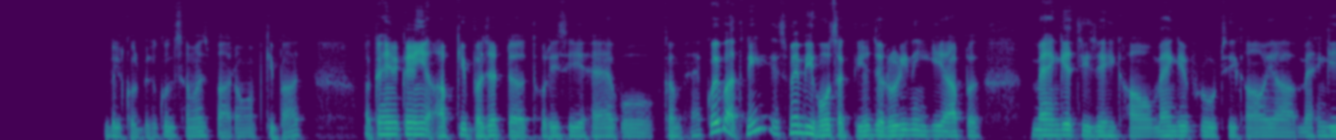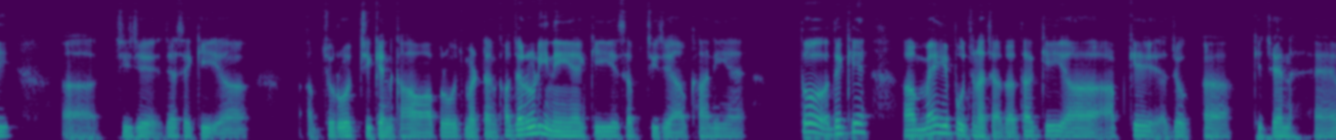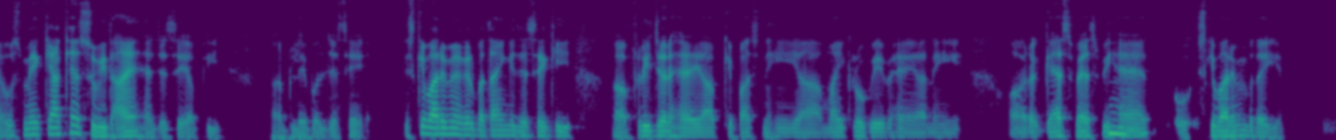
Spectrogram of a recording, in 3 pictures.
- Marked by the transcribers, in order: in English: "फ्रूट्स"; in English: "किचन"; in English: "अवेलेबल"; in English: "फ्रीज़र"; in English: "माइक्रोवेव"
- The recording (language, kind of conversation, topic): Hindi, advice, खाना बनाना नहीं आता इसलिए स्वस्थ भोजन तैयार न कर पाना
